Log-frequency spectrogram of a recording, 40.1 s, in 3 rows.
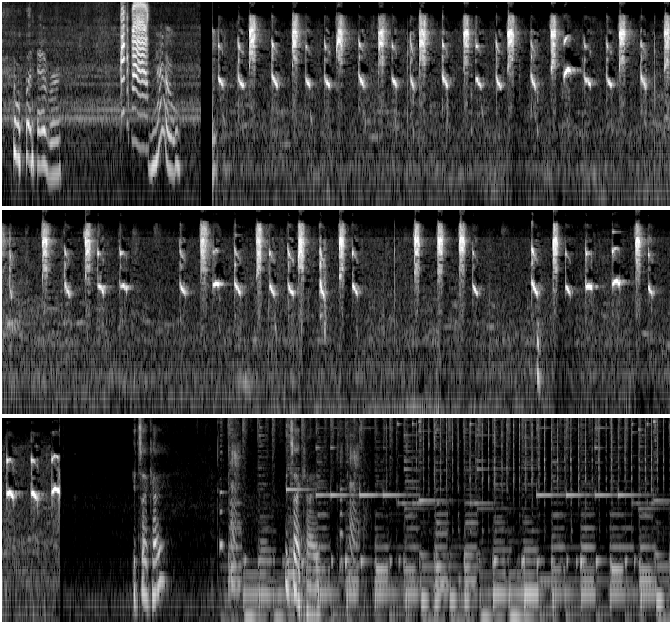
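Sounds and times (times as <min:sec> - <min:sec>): parrot sharp calls: 0:04.3 - 0:16.0, 0:16.9 - 0:20.6, 0:21.6 - 0:23.0.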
